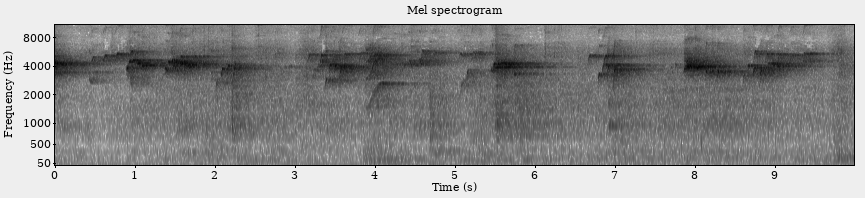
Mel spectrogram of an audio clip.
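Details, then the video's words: Several caged canaries ready for breeding; repeated short bursts of high, bright trilled phrases every second or two, rising and falling in loudness, over soft background noise. "طيور الكناري كلها جاهزة للتناسل"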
